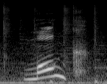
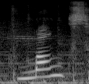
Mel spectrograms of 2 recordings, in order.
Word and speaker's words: monk: The word is MONK, monk। So monastery भी नहीं होता है, मोनेस्ट्री में मंक्स रहते हैं। MONK इज मंक, नॉट monk।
